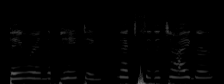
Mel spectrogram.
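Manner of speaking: lightly voiced girl, curious; Luna's voice. A narrator's reading. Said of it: "she said".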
